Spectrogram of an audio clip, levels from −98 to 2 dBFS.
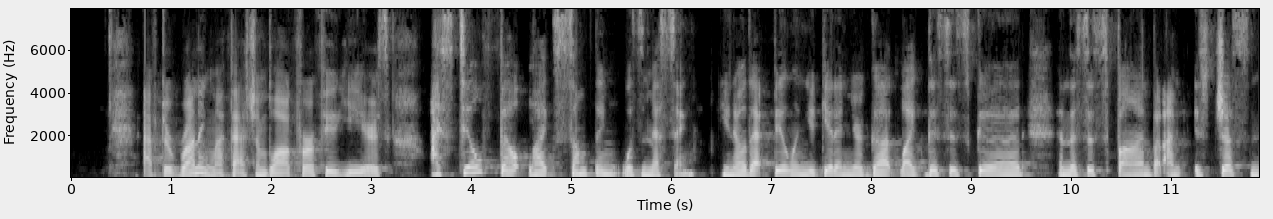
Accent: American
